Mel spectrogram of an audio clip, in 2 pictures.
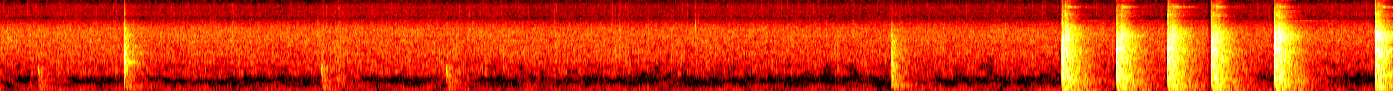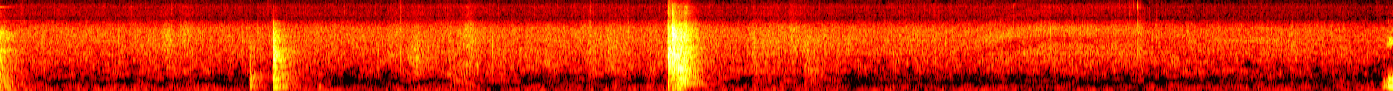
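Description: A wooden spoon knocking against the rim and sides of a speckled nonstick pan while rice pilaf is stirred and fluffed. There are a few scattered single knocks, then a quick run of about six in the middle, and one more later, over a faint steady hiss.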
